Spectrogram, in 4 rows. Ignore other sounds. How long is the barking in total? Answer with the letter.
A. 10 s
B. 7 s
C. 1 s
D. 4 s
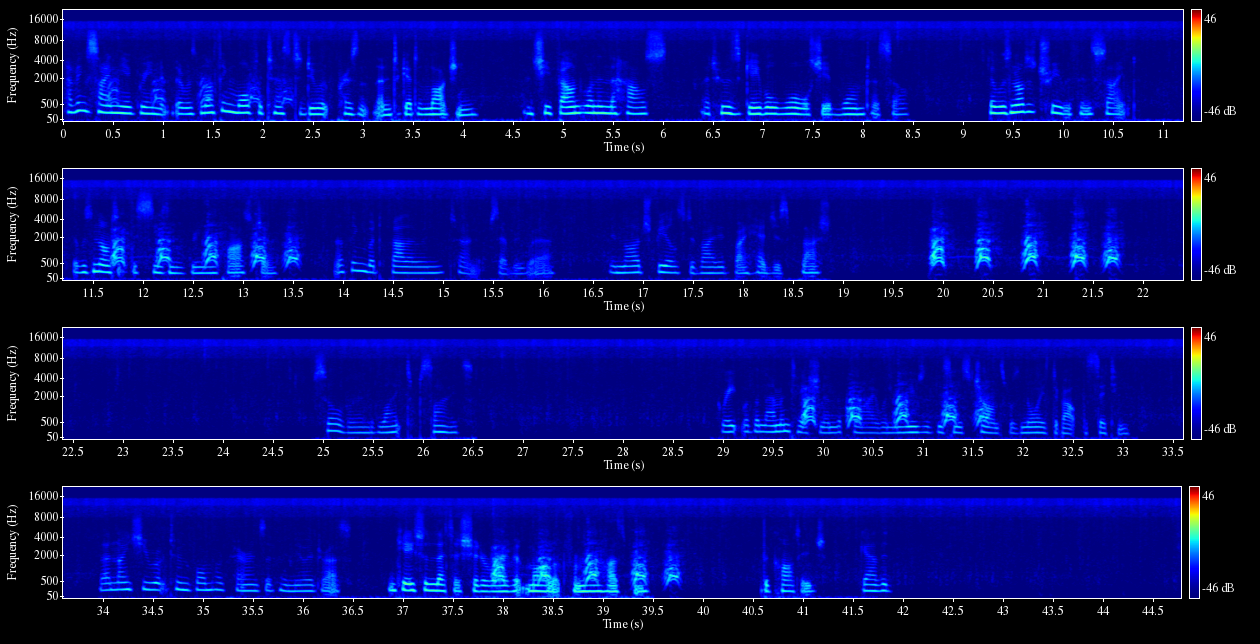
A.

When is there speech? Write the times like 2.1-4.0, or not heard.
0.1-8.4, 9.2-18.9, 24.9-26.6, 28.9-33.0, 34.0-39.5, 40.5-41.9.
